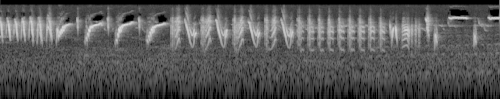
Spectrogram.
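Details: Exuberant marsh warbler singing in the breeding season, a mimic of European and African birds: rapid runs of buzzy repeated notes, then rising slurs and sharp chattering phrases with a high whistle at the end.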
